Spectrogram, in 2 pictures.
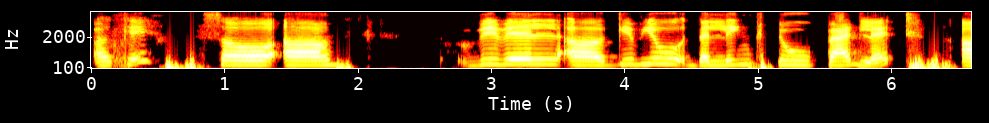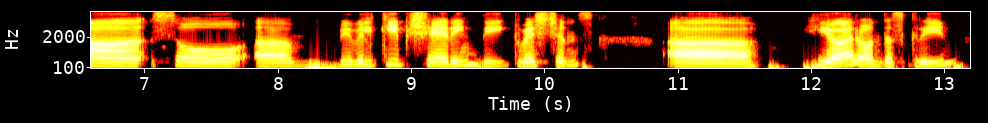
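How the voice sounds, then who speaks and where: A woman's voice: fairly high pitch, fairly even intonation, slow pace, bright, forceful tone, smooth, dry recording, lo-fi sound. A woman facilitating a video call, explaining a task with many filler sounds and hesitations. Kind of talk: giving instructions in a video call.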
